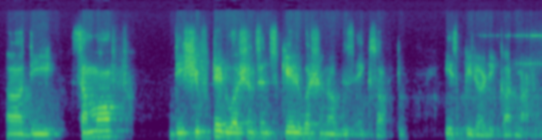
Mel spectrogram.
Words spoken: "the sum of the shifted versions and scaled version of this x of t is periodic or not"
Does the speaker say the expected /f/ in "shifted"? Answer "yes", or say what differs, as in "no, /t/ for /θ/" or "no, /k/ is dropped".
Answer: yes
